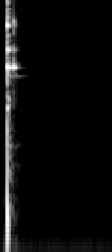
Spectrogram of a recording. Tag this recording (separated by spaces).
Annoying Clang Instrument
